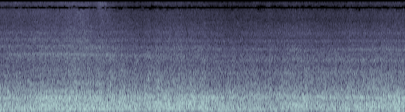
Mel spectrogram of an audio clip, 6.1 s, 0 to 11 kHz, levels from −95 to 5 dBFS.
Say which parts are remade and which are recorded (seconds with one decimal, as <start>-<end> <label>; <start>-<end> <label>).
0.0-2.3 recorded; 2.3-6.1 remade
